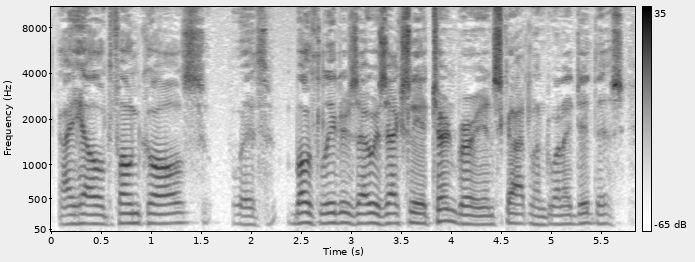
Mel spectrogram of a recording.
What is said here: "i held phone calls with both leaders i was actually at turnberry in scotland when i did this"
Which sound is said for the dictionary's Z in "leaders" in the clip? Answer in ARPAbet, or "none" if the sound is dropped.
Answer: Z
